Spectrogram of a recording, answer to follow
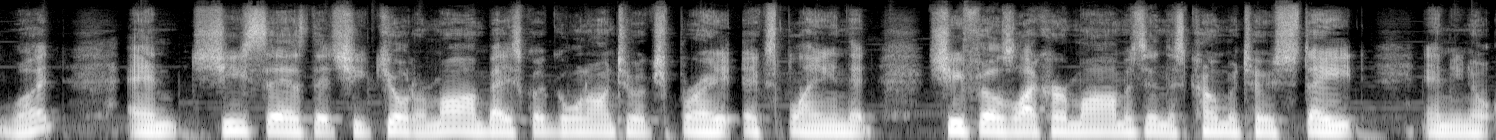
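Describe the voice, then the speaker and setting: A man's voice: medium pitch, dark tone, no echo. A man giving a casual, rambling spoiler review of a horror movie, full of fillers and enthusiasm.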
